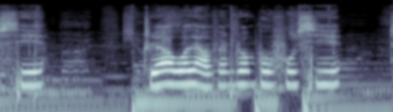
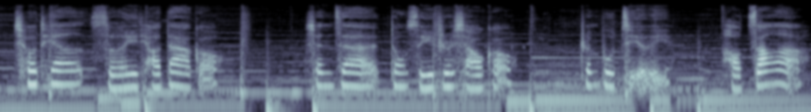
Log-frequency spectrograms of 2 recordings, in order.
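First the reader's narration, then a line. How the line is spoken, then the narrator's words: Woman muttering. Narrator (Chinese): 一个大婶 嘀咕了一句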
